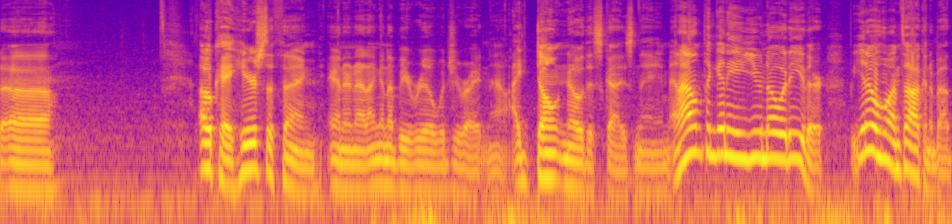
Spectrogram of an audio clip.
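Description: Deep male podcast host, casual fan-chat delivery, rambling and animated. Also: no room sound.

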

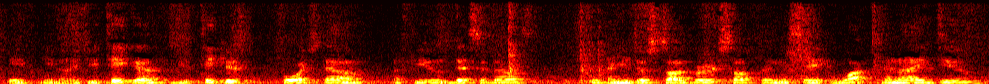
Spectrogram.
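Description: Low-voiced man talking in an echoey room. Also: fairly quick, gravelly, noisy background. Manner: candid, rambling with restarts. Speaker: plumbing business owner on a panel. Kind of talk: answering audience questions.

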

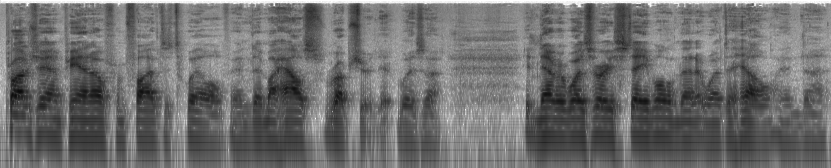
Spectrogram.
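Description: A man's voice: fairly low pitch, fairly even intonation, normal speed, mellow. Older man rambling through his life story. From Connecticut. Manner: rambling, many fillers and restarts. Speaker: interview guest, music producer. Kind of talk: casual interview, life story.

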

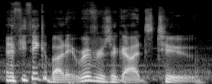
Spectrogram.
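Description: A man co-hosting a podcast in casual banter, jokey and quick to laugh. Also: mid-range voice, huge pitch swings, a bit bright, slight background noise. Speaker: podcast co-host.

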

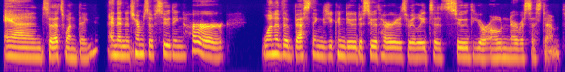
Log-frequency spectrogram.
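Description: A woman giving calm, measured and reassuring advice in a relaxed conversation. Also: sits low. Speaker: podcast guest.

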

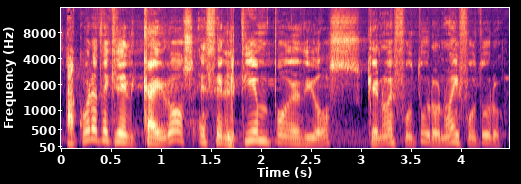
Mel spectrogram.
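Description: Male pastor, sermon delivery, high ringing voice with sudden loud surges; reverberant hall, soft music bed. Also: normal speed. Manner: preaching with sudden loud rising bursts and direct questions to the congregation.

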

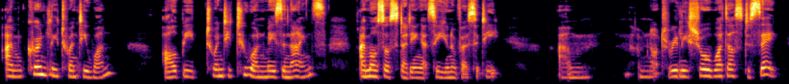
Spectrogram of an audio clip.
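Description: A woman's voice: medium pitch, measured pace, husky. An actress playing a spirited young female student who teases her brother, in a dramatized historical interview. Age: 20s. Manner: lively, teasing. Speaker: interview guest.

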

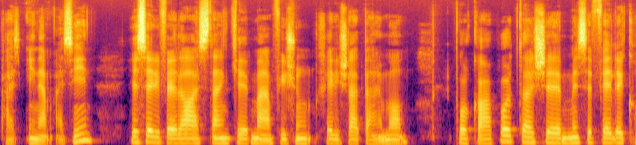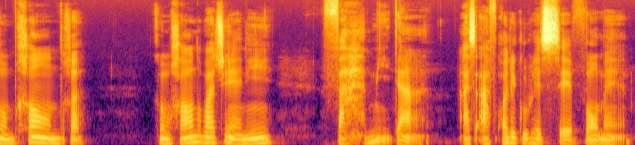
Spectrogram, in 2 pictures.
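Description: A man teaching French on a podcast, explaining in Persian and saying the French forms slowly and clearly. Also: on the low side, dark tone, no echo. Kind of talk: podcast language lesson.

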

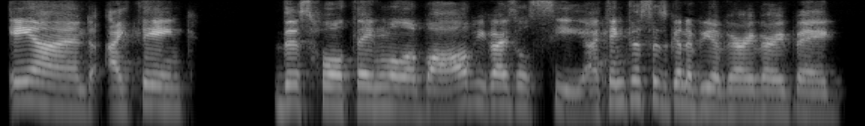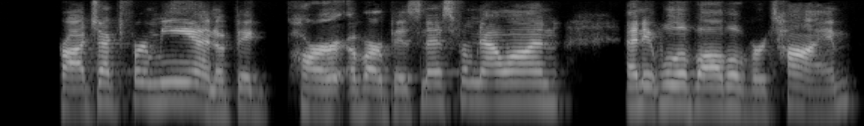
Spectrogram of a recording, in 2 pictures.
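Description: Bubbly woman with a voice going hoarse. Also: medium pitch, normal speed. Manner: bubbly, excitable, chatty. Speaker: business coach hosting a livestream. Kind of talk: casual livestream chat.

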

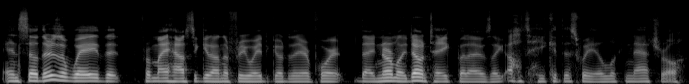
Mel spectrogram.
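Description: A man's voice: medium pitch, flat delivery, fast talker, smooth, no room sound, clean studio sound. A man co-hosting a casual podcast, telling a rambling story and laughing often. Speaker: podcast co-host. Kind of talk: casual chat.

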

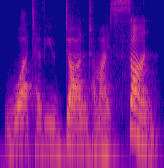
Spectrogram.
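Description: A woman voicing a blustering, bad-tempered middle-aged uncle who talks loud and gruff. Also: mid-range voice, sing-song, unhurried. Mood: menacing.

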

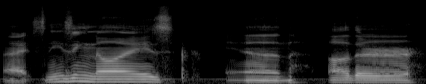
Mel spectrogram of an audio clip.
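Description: A man's voice: on the low side, drawn-out words, crowd noise. A man hosting a casual chat, rambling and thinking aloud as he searches, with casual swearing.

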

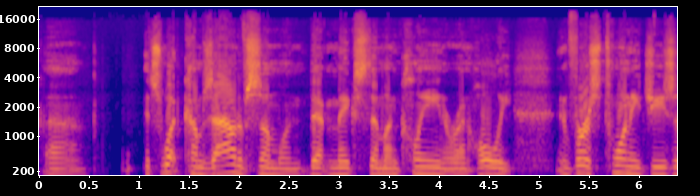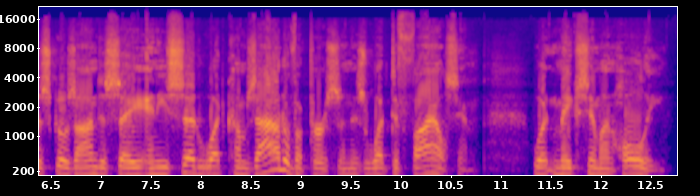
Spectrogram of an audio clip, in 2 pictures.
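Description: A man's voice: medium pitch, fairly even intonation, normal speed, gravelly, a bit bright. A male pastor preaching a sermon in a conversational, emphatic way.

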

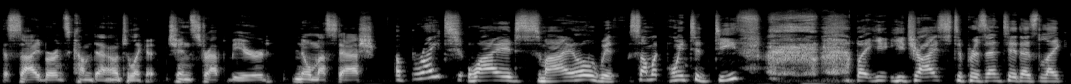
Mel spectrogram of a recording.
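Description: A man's voice: fairly high pitch, fairly bright tone, no echo. A man describing his character in a tabletop game, rambling with lots of fillers. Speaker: player.

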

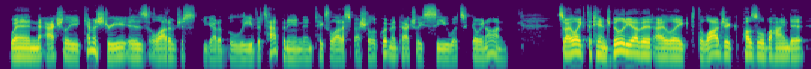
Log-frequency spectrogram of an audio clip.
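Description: A man's voice: medium pitch, sharp tone, no echo. A young man in a casual interview, explaining his field with enthusiasm and frequent fillers. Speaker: guest geologist.

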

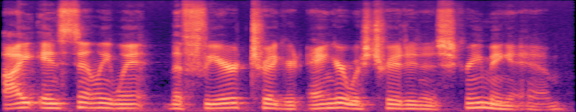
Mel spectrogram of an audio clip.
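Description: A man's voice: mid-range voice, normal speed, bright, forceful tone. A man in his thirties co-hosting a podcast, telling a personal story earnestly in casual conversation. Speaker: podcast co-host. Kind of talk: casual chat.

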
